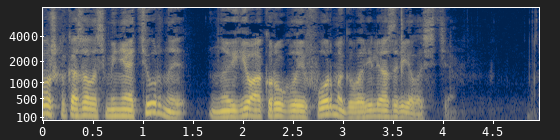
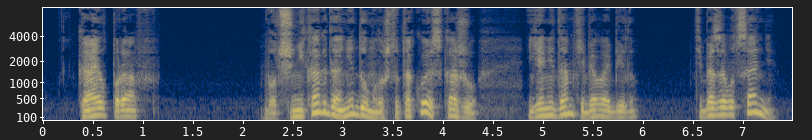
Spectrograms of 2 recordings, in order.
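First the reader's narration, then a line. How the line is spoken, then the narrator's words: Soft. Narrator (Russian): мягко спросила я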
